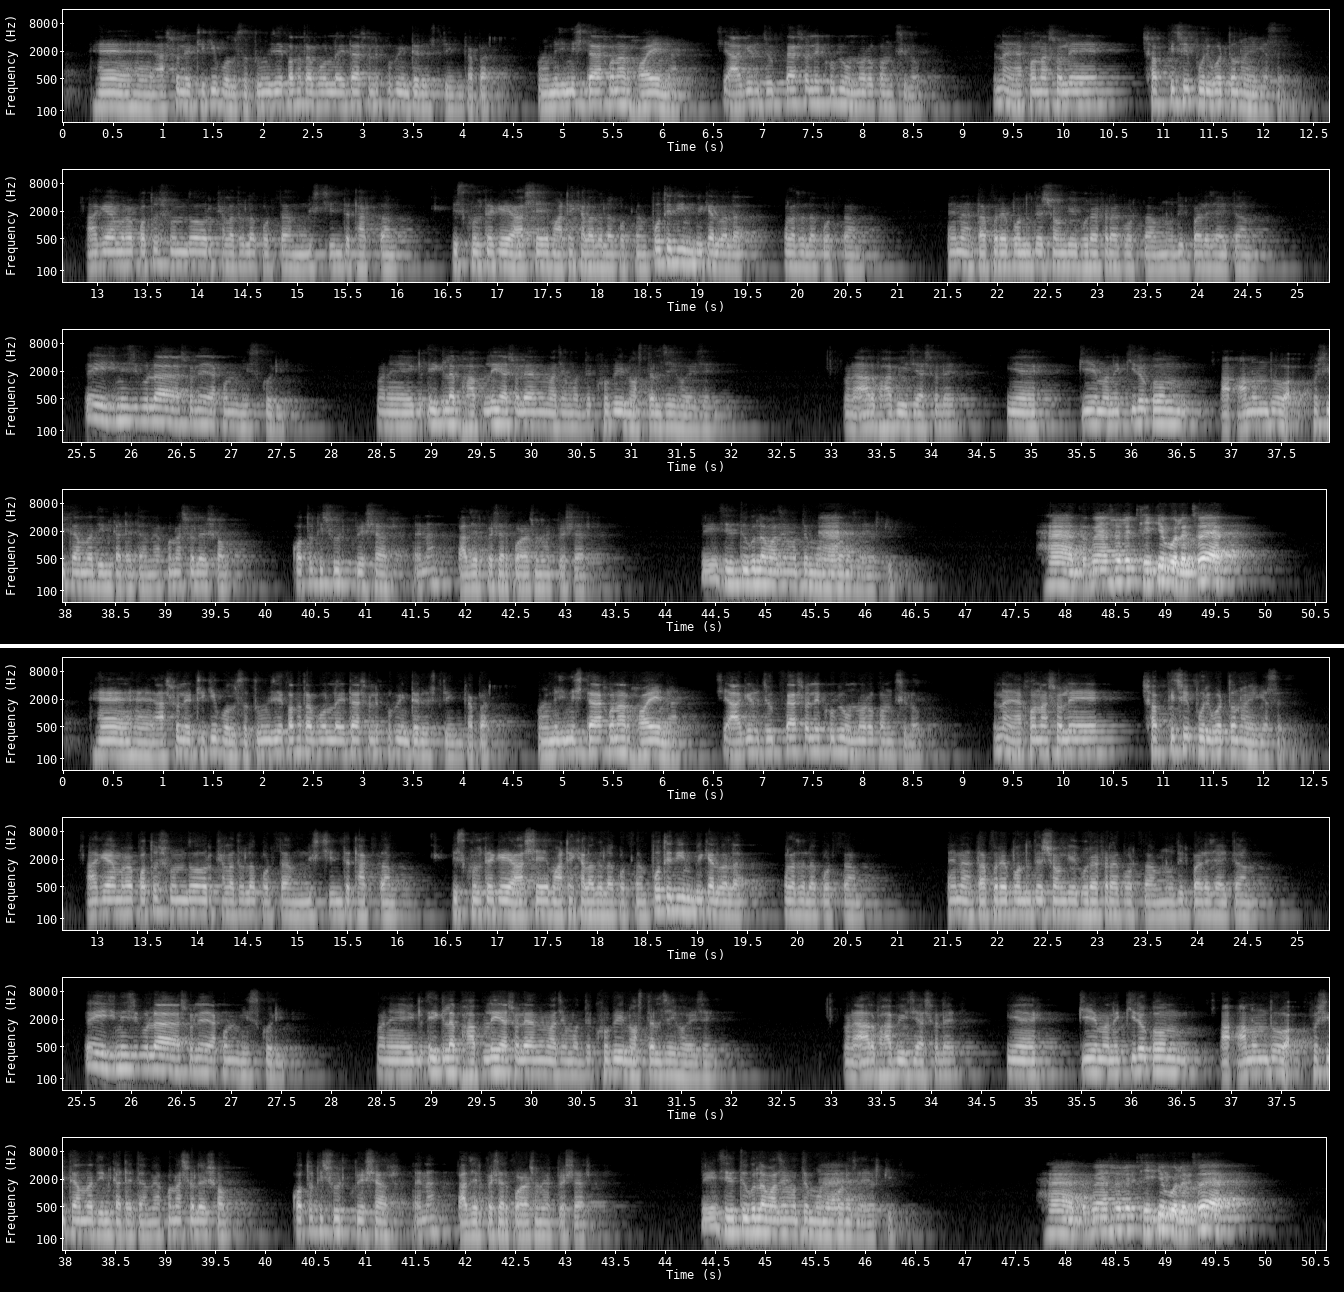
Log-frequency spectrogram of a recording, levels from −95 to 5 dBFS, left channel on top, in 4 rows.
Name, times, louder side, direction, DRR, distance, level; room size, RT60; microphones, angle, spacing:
voice 1, 0.3-4.3 4.7-6.2 6.6-8.6 9.3-10.4 10.8-12.2 12.9-16.0 16.5-19.5 19.9-20.7 21.5-24.6 25.5-27.5 28.5-31.9 33.1-34.2 34.8-35.1 35.5-36.6 36.9-39.6 40.3-43.2 44.4-46.1, right 1 dB, 50° right, 6 dB, 2.2 m, -25 dB
voice 2, 47.8-49.6, left 2 dB, 45° left, 11 dB, 4.1 m, -17 dB
28.5 x 27.5 x 7.0 m, 0.71 s
head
